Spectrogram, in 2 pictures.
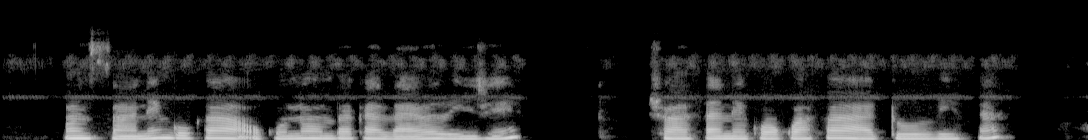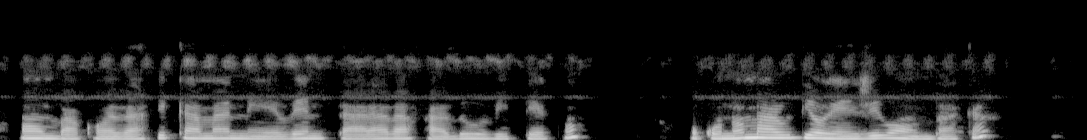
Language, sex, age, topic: Oshiwambo, female, 18-24, agriculture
